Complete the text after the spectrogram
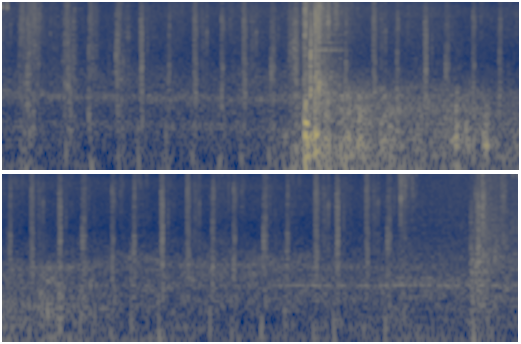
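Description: Footsteps run on asphalt.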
